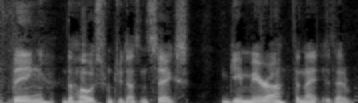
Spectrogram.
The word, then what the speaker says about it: Gamera: The Thing, The Host from 2006, Gamera, is that pronounced that right? Or Gamera? Gamera.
